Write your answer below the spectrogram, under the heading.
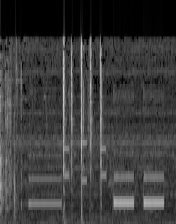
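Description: telephone being dialed

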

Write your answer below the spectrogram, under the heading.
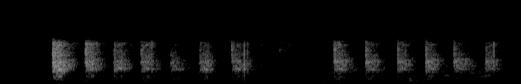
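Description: knocking

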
